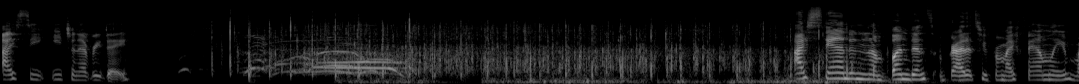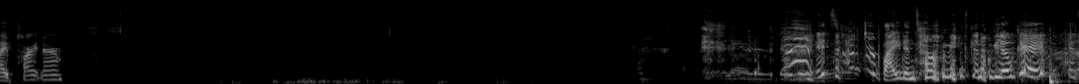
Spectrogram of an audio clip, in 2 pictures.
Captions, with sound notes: I see each and every day (Applause.) I stand in an abundance of gratitude for my family, my partner -- It's Dr. Biden telling me it's going to be okay,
